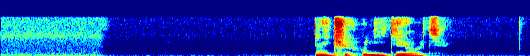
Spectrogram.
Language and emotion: Russian, sad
